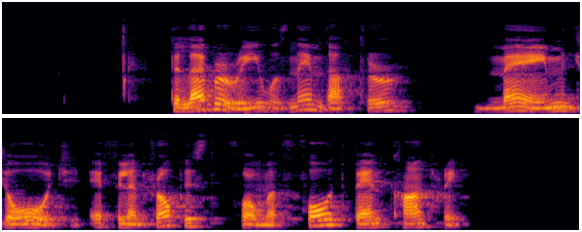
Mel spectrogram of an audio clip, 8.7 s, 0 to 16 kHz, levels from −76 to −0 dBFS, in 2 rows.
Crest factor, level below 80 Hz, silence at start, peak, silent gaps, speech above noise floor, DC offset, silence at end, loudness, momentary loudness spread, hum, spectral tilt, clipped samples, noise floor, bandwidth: 18 dB; -64 dBFS; 0.9 s; -2 dBFS; none; over 71 dB; under 0.1%; 0.9 s; -19 LUFS; 12 LU; none; -6.5 dB/octave; under 0.1%; under -90 dBFS; 9.2 kHz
